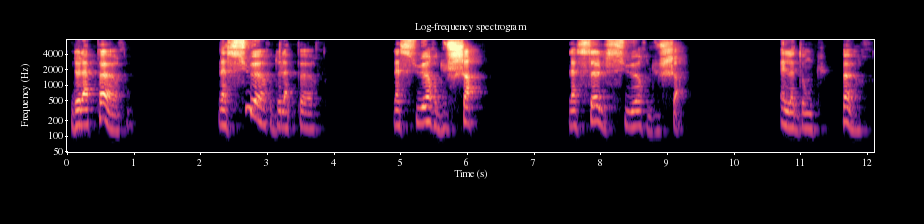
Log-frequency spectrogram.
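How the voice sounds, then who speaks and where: A man's voice: on the high side, lively intonation, drawn-out words, long pauses. A reader voicing Alain, an anxious young husband fussing over his injured cat, speaking urgently and sharply. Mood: harsh.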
